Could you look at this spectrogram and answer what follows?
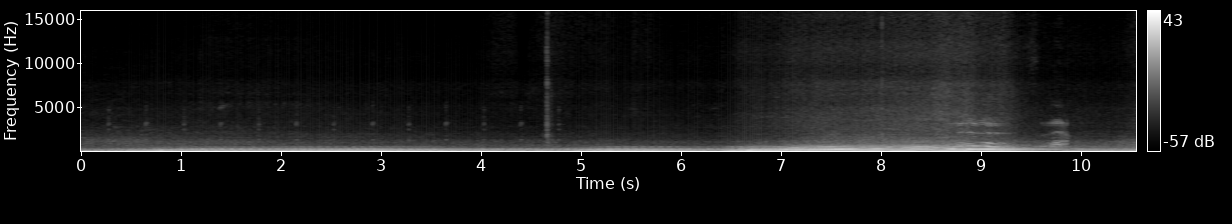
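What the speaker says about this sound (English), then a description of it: "that's the Walkingshaw full exhaust system" A pickup truck fitted with a Walkingshaw full exhaust system idles with a deep, steady rumble, then revs loudly and rises and falls in pitch before settling back to idle, with people talking over it.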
